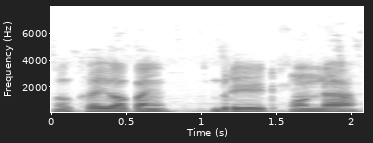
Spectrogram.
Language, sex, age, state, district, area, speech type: Odia, male, 30-45, Odisha, Nuapada, urban, spontaneous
